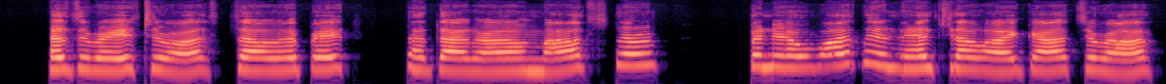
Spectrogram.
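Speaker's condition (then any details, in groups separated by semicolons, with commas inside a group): ALS; sporadic form, cause unknown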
